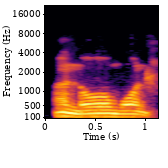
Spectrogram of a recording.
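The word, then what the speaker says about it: gnomon: as n one okay noon okay you can see there the spelling is g n o m o n Okay g is silent over there it is called as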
